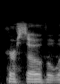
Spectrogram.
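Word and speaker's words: Cirsova: I was actually a supporter of Kersova magazine on Kickstarter. Did I just say that wrong or right? I can't even remember. I'm so tired right now. – Kersova with a hard C.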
